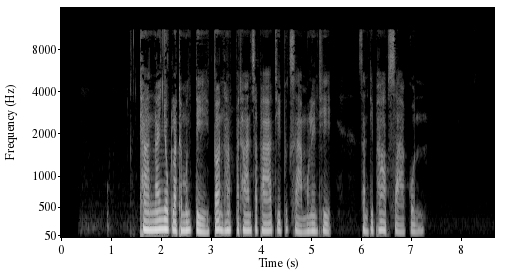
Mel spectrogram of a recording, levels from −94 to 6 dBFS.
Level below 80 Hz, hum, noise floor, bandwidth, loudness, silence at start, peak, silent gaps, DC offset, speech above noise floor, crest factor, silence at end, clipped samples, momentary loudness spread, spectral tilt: -50 dBFS; none; -85 dBFS; 11.5 kHz; -20 LUFS; 1.55 s; -4 dBFS; none; under 0.1%; 66 dB; 18 dB; 1.45 s; under 0.1%; 19 LU; -8 dB/octave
